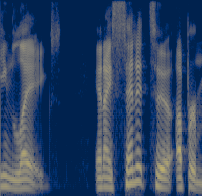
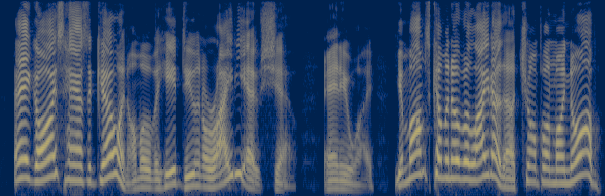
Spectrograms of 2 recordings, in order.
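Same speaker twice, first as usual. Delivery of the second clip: pitched-up, put-on Australian accent, for laughs; 8 semitones higher than usual. Recalling making fun of accents on the radio, the speaker does an australian accent. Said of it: "whether it's Australian, like".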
